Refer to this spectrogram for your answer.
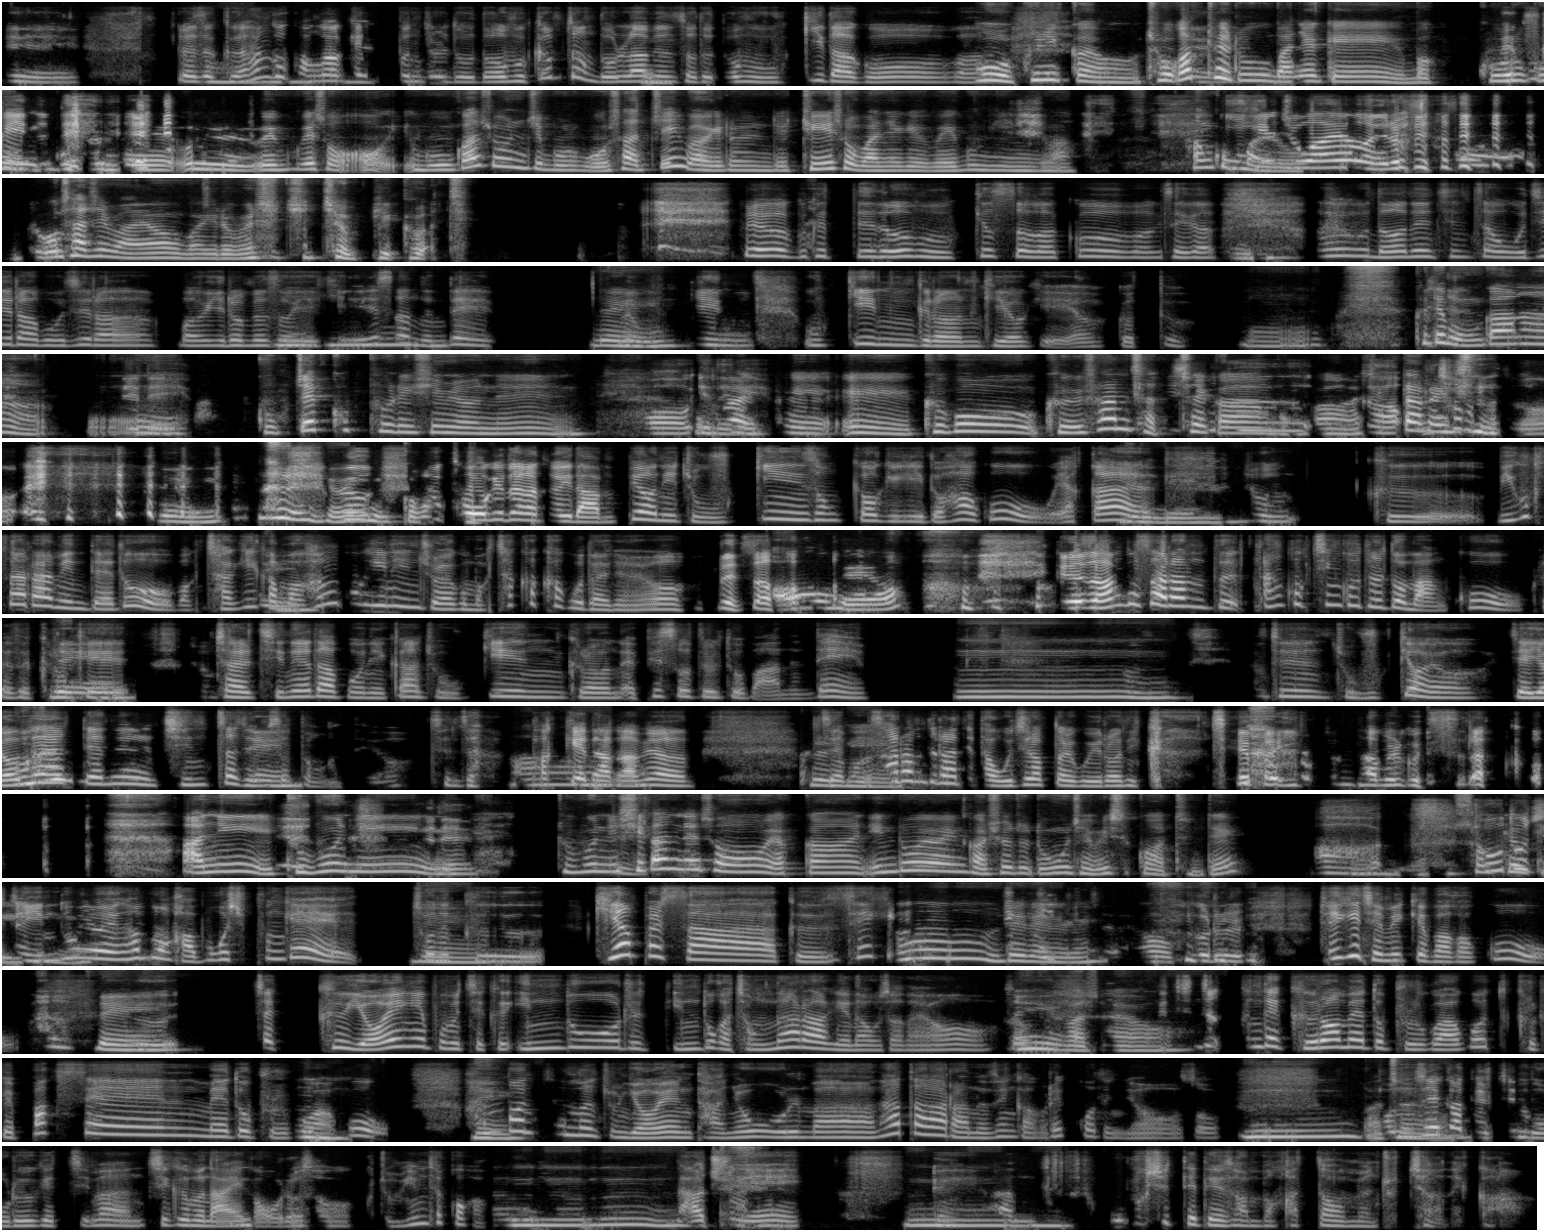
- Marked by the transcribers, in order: other background noise; tapping; laughing while speaking: "있는데. 예"; laugh; laugh; laughing while speaking: "이러면서"; laugh; laughing while speaking: "진짜"; laugh; unintelligible speech; laugh; laughing while speaking: "색다른"; laugh; laughing while speaking: "색다른"; laughing while speaking: "그래서"; laugh; background speech; laugh; laughing while speaking: "진짜"; laugh; laughing while speaking: "이러니까 제발 입 좀 다물고 있으라고"; laugh; laugh
- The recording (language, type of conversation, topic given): Korean, unstructured, 여행 중에 겪었던 재미있는 에피소드가 있나요?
